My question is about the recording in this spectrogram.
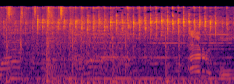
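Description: Small motorcycle engine of a passing tricycle running with a rapid, even putter that comes in about half a second in.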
